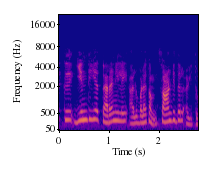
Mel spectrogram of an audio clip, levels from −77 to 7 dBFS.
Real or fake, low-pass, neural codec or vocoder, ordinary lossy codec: real; none; none; none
